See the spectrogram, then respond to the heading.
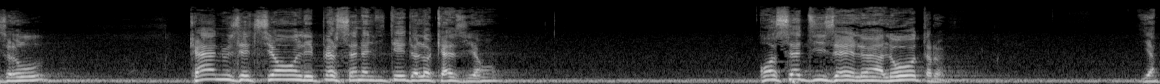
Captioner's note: speaking in French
